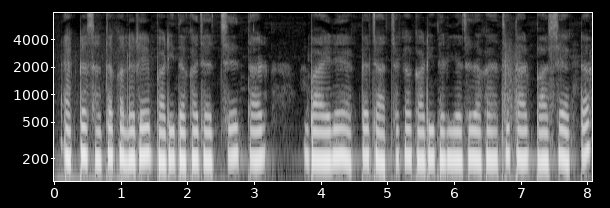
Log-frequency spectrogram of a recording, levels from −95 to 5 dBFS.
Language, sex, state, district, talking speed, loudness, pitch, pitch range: Bengali, female, Jharkhand, Sahebganj, 150 wpm, -14 LUFS, 200 Hz, 195-210 Hz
